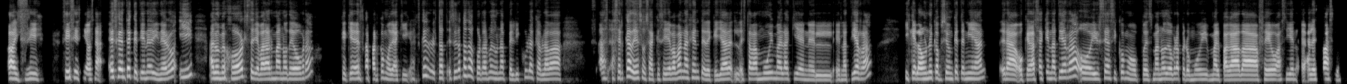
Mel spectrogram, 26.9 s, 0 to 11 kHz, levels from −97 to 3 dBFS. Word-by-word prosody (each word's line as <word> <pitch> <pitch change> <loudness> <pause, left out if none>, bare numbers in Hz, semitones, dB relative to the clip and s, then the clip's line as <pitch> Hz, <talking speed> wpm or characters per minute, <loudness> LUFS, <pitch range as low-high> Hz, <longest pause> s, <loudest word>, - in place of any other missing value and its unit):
Ay, 220 -1 +8
sí 200 +1 -5 0.3
sí 255 0 +2
sí 255 -3 -1
sí, 235 -3 -4
o 200 - 0
sea, 460 - -2
es 275 0 +4
gente 300 +2 +6
que 250 -5 -1
tiene 235 +1 -1
dinero, 215 +5 +1
y 305 +8 -3 0.3
a 230 - +3
lo 235 0 +4
mejor 230 +5 +3
se 250 -3 -3
llevarán 210 +1 +3
mano 225 -1 0
de 210 -1 +2
obra 235 - +1 0.6
que 215 -4 -4
quiere 225 0 +1
escapar 215 -3 -1
como 230 -4 -4
de 195 -1 +1
aquí. 180 0 -5
Es 215 -2 -17
que 340 - -2
estoy 245 +1 -4
tratando 330 +3 0
de - - +1
acordarme 220 -1 -4
de 230 - -6
una 225 0 -5
película 210 +6 -6
que 220 - -7
hablaba 205 +2 +1
a 200 - -9 0.8
a 230 - -3
acerca 250 +5 +2
de 240 -2 +4
eso, 245 0 -4
o - - -7
sea, 200 -1 -2
que 200 +1 -12
se 205 +2 -6
llevaban 215 +5 +1
a 250 - +2
gente 255 -4 -3
de 185 -1 -2
que 175 0 -6
ya 205 +2 +3 0.2
estaba 210 +2 -1
muy 225 +2 -3
mal 220 -1 -1
aquí 215 +1 -4
en 195 -2 -3
el 175 -1 -3
en 185 0 -6
la 185 0 -3
Tierra, 225 - +1 0.7
y 230 - -7
que 230 +3 +3
la 215 -1 +6
única 240 +2 0
opción 225 +1 -4
que 240 -1 -3
tenían 225 +3 -2 0.3
era, 195 -2 +4
o 190 - 0
quedarse 195 +3 +1
aquí 230 - -4
en 230 - -5
la 225 -1 0
Tierra 275 +5 +2
o 220 -1 +2
irse. 210 +4 -2
Así 235 -1 -6
como, 205 -5 -4
pues, 190 0 -4
mano 205 +1 -2
de 215 - 0
obra, 210 +1 +1
pero 200 -3 -4
muy 195 +1 -5
mal 185 0 -2
pagada, 185 +1 +6
feo, 190 0 0
así 200 +3 -4
en 200 - -5
a - - -15 0.2
al 195 - +2
espacio. 195 -2 +2
215 Hz, 210 wpm, -24 LUFS, 195-235 Hz, 0.8 s, Ay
